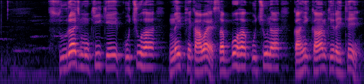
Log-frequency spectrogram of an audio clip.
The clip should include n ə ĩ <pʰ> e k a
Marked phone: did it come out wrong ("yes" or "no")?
no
